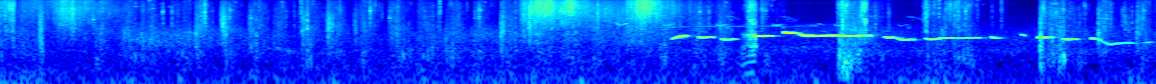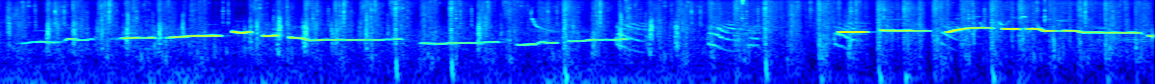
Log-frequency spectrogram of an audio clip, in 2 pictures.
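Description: Someone whistles a wandering melody in the video game Assassin's Creed Origins, mid-pitched and clear, over thudding footsteps and scattered knocks with light background ambience.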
